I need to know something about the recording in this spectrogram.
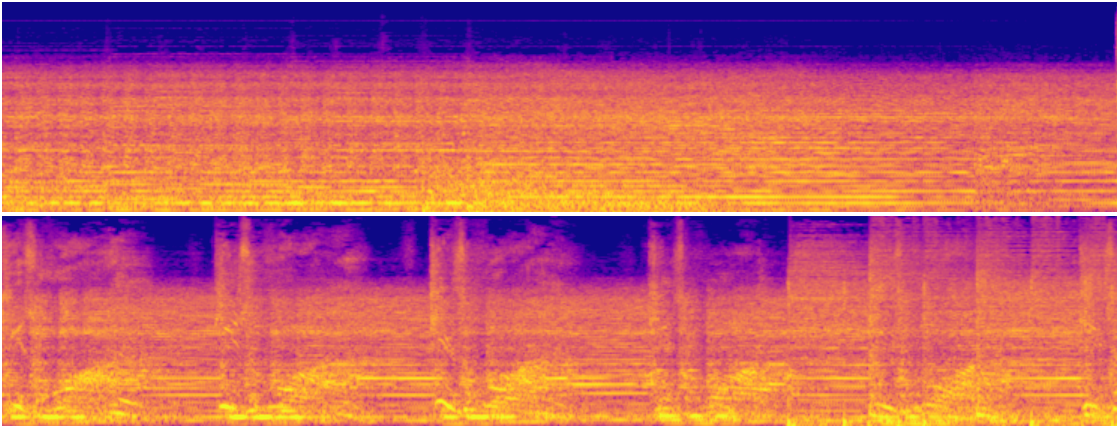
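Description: Thrash metal band playing live, distorted electric guitars holding sustained chords. About nine seconds in, drums and cymbals come in under sliding guitar lines. A heavy low end joins near the end.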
